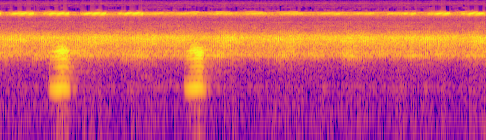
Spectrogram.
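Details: Frog calling at night: two short, nasal, buzzy croaks about a second and a half apart, over a steady high-pitched hum of night insects.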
